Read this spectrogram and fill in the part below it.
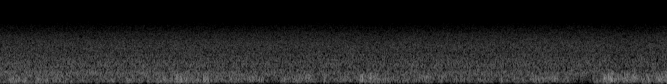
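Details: Wind buffeting the microphone over a steady rushing background, and no birds audible.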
